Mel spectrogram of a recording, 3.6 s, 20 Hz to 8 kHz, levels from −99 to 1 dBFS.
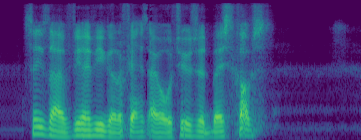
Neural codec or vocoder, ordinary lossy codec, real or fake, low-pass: codec, 16 kHz in and 24 kHz out, 0.4 kbps, LongCat-Audio-Codec, four codebook decoder; AAC, 48 kbps; fake; 7.2 kHz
